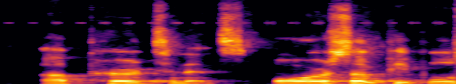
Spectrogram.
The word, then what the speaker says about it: appurtenance: one is tricking because some people will pronounce it without the t of pertinence appurtenance I'm sure to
